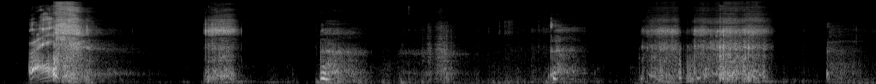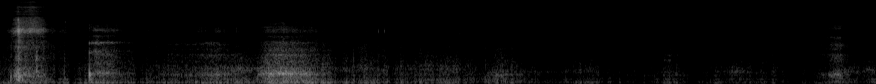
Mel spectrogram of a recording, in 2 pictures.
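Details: Person with lifelong sudden sneezing fits lasting 3-5 minutes, not allergic and without itching: about eight to ten sneezes in quick succession with sniffs and breaths between; paroxysmal sneezing.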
